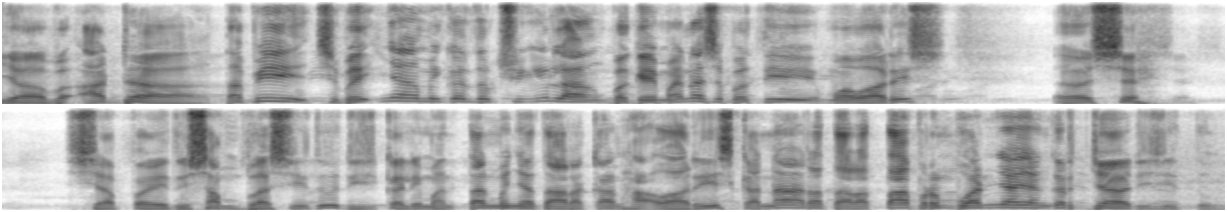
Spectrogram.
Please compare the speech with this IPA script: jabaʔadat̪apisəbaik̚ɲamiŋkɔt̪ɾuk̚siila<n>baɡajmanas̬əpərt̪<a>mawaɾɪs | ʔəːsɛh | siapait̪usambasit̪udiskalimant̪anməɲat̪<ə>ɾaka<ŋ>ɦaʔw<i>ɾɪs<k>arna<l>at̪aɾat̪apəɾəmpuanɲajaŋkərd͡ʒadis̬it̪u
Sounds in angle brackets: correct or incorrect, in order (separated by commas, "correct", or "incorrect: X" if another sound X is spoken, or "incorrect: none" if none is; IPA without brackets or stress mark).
incorrect: ŋ, incorrect: i, incorrect: a, incorrect: n, incorrect: a, correct, incorrect: ɾ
